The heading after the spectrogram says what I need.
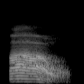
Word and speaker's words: bow: pronunciations for this okay two pronunciations number one we have here bow bow bow like cow cow bow cow okay when we're talking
